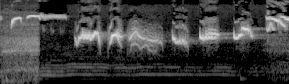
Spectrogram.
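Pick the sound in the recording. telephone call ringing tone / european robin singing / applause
european robin singing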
